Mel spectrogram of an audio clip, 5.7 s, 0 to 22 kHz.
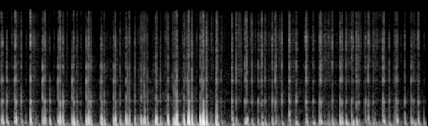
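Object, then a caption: Cardboard toilet paper tube. Fingertips and nails tap and scratch along a single empty, hollow cardboard toilet paper roll tube held horizontally in both hands just above the microphone. About 38 quick, irregular taps give dull, hollow low thuds with very short decay and faint scratchy texture between them. The taps grow louder and denser in the middle of the clip before settling back.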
